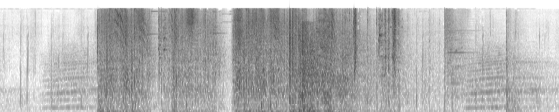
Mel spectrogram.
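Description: Gunshots crack in rapid bursts with loud echoes.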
